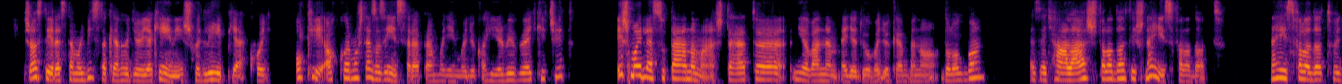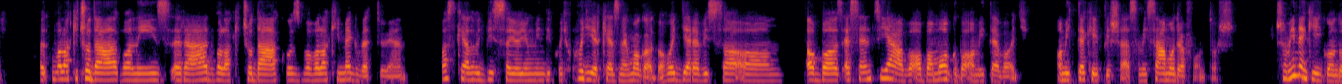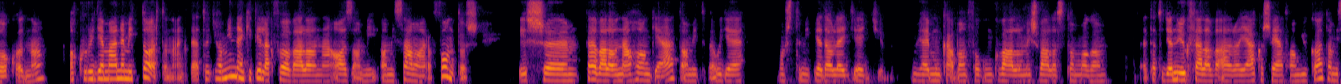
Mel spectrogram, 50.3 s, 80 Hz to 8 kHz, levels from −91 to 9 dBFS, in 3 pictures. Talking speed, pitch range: 160 wpm, 170-205 Hz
